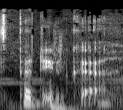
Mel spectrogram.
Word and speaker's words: Paducah: Yeah, it's Paducah.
